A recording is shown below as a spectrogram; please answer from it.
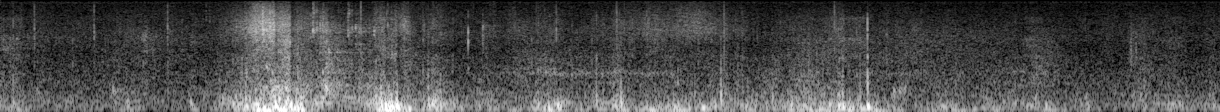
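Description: Low rumble and thuds on a clip-on microphone, like handling noise or breath on the mic. The two strongest come about a second and two seconds in, with smaller ones later.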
